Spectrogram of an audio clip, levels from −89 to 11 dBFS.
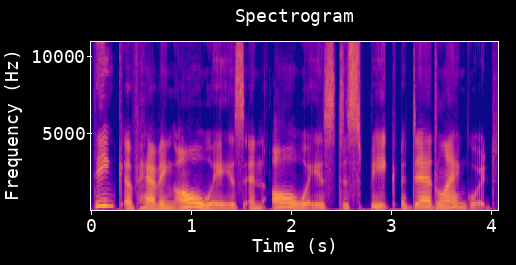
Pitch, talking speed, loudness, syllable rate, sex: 220 Hz, 130 wpm, -18 LUFS, 4.2 syllables/s, female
